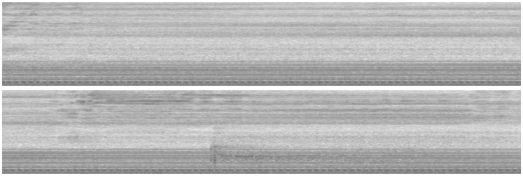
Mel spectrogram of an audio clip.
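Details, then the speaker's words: Nebulizer demonstration: continuous buzzing compressor motor hum with a faint hiss of mist, running steadily between the user's mouth and nose breaths. "now what you noticed is in between breaths this thing just kept running"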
